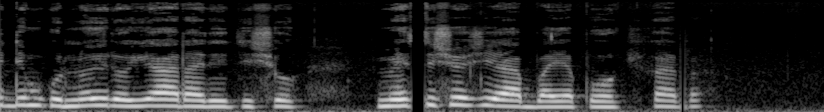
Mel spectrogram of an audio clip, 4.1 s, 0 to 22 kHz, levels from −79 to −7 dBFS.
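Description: At 2.06 s and 3.40 s, the speech cuts abruptly to silence for 86 ms, then 42 ms. Corrupt frame muted: the decoder rejected damaged frames, and silence filled their place.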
